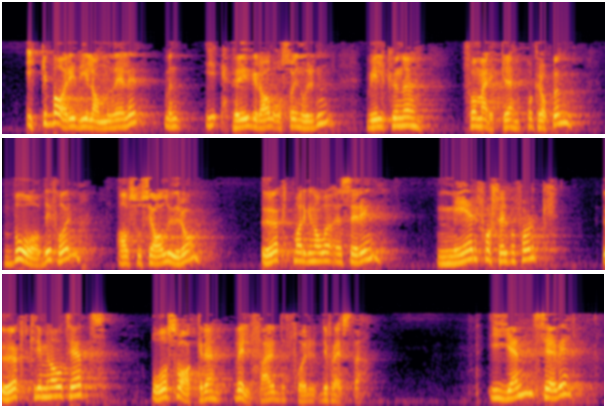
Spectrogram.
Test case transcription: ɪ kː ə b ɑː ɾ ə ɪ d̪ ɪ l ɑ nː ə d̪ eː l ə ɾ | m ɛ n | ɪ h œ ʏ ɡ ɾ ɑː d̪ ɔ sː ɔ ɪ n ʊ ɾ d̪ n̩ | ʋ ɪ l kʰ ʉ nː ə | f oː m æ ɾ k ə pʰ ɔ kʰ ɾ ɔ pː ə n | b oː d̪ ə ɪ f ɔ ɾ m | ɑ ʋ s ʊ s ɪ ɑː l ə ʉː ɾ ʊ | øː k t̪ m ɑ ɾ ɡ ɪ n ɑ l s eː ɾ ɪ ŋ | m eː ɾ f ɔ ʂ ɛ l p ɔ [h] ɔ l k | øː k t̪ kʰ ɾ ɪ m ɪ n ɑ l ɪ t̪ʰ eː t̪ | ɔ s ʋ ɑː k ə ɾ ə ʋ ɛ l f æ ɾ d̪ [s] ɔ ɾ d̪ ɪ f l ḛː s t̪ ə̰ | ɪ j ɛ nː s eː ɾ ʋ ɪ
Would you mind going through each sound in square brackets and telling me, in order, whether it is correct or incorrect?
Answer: incorrect: f, incorrect: f

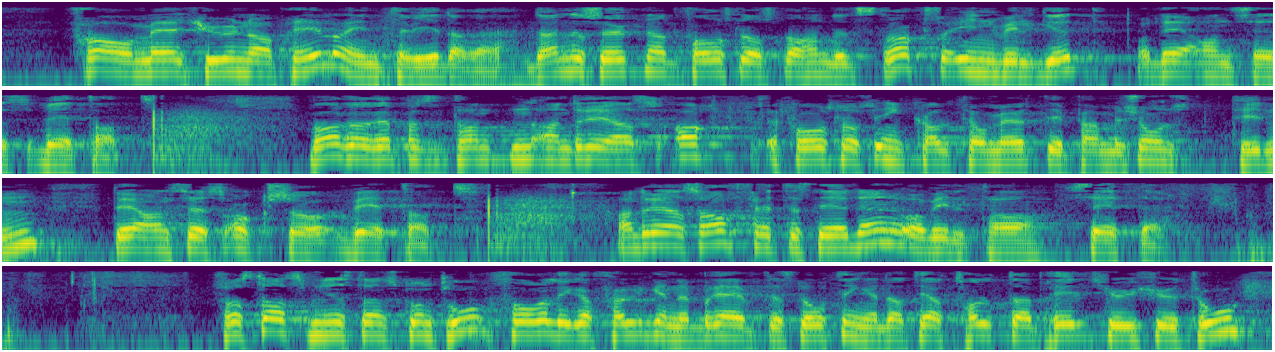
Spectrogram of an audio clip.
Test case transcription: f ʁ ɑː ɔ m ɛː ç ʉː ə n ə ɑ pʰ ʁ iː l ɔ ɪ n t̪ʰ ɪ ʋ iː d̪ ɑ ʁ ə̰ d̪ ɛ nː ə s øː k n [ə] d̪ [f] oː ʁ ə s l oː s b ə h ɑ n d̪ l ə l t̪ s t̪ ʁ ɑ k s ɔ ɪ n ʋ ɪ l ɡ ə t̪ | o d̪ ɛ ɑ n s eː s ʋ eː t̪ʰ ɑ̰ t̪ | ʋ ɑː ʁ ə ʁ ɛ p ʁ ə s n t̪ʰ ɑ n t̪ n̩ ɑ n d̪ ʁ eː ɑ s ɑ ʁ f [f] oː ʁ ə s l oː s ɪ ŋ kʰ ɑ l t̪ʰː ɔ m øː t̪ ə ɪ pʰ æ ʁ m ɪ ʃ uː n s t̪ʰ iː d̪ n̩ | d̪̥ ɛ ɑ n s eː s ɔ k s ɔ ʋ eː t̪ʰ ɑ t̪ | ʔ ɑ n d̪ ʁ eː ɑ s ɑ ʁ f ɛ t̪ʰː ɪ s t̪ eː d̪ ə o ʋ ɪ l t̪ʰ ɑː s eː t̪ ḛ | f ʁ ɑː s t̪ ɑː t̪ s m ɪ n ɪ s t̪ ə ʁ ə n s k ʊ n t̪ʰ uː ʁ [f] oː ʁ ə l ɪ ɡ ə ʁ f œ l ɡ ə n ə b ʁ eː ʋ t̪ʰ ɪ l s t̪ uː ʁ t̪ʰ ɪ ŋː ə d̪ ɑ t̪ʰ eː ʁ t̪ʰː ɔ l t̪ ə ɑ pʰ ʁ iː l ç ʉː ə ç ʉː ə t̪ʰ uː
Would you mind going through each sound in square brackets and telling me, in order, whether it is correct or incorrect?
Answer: incorrect: ɑ, correct, correct, correct

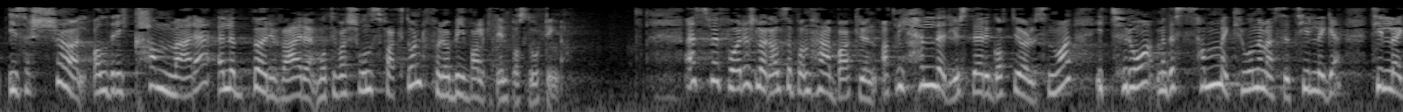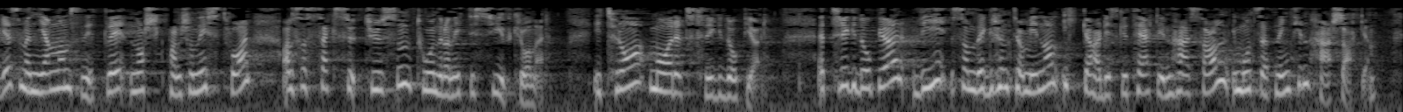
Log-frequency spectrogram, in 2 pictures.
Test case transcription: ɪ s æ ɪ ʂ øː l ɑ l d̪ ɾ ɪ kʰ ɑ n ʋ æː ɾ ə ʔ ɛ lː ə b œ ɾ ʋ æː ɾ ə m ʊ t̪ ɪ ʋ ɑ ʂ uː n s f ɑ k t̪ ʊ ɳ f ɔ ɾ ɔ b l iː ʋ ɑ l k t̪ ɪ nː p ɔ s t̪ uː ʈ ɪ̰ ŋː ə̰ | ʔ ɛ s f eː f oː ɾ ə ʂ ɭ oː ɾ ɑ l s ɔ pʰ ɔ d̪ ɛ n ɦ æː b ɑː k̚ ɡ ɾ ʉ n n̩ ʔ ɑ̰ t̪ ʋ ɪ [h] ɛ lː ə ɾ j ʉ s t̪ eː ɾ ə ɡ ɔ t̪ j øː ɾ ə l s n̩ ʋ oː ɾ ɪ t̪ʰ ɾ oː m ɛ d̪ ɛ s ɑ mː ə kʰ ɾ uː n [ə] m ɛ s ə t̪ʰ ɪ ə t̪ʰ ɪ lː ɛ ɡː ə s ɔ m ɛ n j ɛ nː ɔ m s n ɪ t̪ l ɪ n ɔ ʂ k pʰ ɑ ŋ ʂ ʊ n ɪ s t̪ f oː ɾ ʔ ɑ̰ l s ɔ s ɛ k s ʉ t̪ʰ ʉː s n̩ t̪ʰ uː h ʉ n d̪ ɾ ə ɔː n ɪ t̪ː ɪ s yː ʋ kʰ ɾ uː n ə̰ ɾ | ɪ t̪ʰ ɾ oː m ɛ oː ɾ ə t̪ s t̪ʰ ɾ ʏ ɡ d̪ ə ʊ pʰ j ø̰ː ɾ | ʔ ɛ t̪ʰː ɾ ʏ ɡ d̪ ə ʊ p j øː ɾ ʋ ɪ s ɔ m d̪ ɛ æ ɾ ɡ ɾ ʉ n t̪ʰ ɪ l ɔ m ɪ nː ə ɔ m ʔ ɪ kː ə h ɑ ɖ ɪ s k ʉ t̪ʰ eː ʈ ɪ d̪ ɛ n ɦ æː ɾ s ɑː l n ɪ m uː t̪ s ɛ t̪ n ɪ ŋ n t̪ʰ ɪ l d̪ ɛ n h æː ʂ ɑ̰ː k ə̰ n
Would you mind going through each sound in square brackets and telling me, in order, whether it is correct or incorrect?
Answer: correct, correct

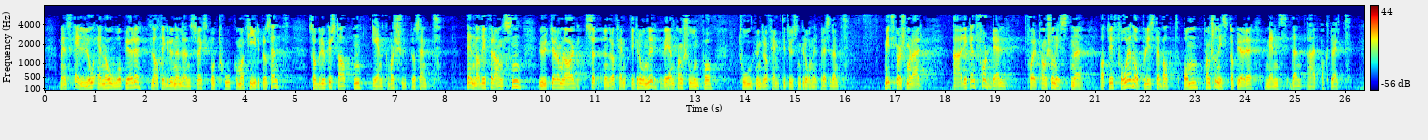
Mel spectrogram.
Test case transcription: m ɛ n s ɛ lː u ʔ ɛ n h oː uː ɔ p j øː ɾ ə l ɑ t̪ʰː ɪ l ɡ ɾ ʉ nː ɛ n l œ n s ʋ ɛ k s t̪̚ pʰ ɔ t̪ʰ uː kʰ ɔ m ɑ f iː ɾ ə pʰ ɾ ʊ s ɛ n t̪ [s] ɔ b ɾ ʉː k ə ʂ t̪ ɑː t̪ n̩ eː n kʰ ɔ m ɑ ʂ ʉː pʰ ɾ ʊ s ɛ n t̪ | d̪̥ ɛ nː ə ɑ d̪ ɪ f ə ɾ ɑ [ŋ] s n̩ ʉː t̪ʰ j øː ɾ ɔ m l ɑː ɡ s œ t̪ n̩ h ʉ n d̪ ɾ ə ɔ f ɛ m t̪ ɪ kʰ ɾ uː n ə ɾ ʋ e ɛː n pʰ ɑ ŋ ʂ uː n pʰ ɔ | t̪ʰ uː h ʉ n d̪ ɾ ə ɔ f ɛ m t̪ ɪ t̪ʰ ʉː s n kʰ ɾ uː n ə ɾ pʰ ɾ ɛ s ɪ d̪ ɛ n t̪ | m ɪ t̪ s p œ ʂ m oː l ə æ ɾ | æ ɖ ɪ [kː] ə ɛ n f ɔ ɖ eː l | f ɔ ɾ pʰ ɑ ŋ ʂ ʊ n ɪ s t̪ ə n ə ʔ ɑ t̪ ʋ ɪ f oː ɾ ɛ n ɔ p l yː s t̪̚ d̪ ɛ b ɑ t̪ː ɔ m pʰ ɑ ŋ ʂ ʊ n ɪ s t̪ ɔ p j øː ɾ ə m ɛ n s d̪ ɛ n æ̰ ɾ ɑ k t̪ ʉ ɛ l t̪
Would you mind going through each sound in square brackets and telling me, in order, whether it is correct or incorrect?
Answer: correct, correct, correct

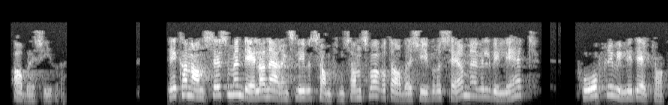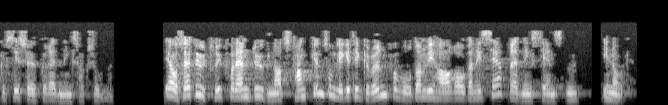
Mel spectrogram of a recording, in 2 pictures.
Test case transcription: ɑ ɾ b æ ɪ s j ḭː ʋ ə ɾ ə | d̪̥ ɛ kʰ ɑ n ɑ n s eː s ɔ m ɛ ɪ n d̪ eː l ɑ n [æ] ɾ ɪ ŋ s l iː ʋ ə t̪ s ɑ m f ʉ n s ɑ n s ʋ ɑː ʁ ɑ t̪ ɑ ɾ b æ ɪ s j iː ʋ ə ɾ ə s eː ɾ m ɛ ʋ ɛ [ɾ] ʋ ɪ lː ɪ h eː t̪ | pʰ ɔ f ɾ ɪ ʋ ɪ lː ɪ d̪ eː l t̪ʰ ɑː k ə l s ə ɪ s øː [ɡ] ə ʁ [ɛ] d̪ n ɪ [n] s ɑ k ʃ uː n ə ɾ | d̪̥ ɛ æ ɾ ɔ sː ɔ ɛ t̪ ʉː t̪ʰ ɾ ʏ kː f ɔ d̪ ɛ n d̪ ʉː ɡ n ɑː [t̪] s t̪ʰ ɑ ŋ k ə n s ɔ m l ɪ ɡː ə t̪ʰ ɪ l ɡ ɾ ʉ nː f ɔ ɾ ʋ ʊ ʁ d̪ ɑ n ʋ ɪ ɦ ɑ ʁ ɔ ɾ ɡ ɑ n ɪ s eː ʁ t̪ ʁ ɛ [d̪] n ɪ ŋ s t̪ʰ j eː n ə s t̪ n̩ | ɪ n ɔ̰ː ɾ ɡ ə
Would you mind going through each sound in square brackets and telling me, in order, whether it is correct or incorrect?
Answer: incorrect: æː, incorrect: l, incorrect: k, correct, incorrect: ŋ, incorrect: d̪, correct

